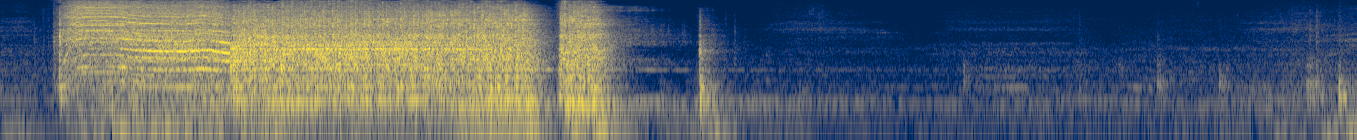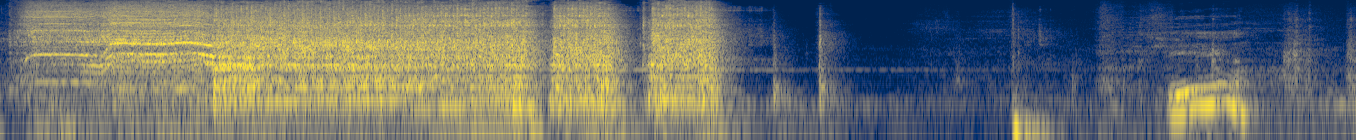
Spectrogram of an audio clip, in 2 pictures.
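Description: A power drill drives screws into the wooden frame of a large upholstered chair under repair, with two loud whirring runs of a few seconds each, separated by quieter handling noises and short bumps.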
